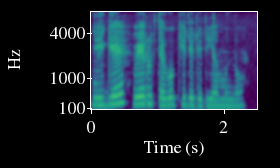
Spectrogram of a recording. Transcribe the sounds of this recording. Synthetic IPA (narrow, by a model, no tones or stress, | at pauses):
niɡeweɾut̪ɛɡokiɾeɾeɾijamuno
